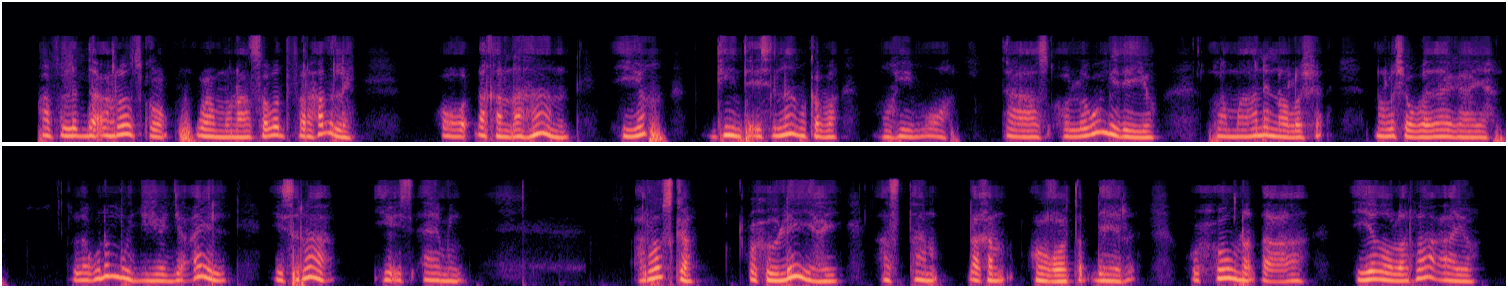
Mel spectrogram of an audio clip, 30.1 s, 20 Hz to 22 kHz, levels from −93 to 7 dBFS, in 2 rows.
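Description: Speech carries heavy damage from what is likely Opus compression throughout. Nothing reaches above 8.1 kHz, and the voice sounds rough and grainy, with noisy texture filling in where detail is missing. That graininess separates it from MP3 damage: the spectrum has few holes and little swirling, because the encoder's music mode keeps each band's energy and papers over the gaps with noise, consistent with a very low rate near 12 kbps.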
